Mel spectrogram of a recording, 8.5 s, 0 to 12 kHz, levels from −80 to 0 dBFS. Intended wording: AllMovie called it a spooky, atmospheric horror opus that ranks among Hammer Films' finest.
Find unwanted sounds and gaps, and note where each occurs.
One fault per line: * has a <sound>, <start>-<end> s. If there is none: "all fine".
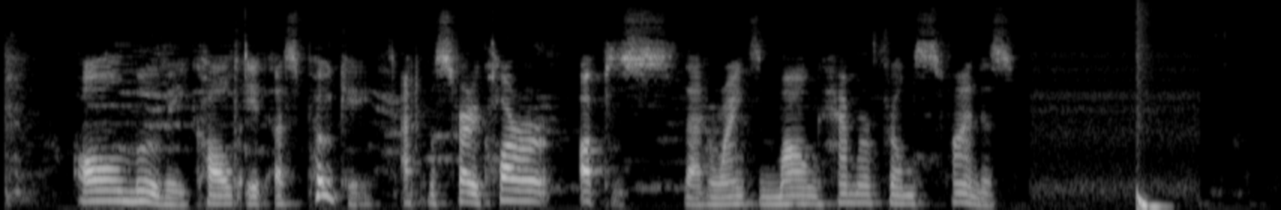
* has a thud, 7.6-7.8 s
